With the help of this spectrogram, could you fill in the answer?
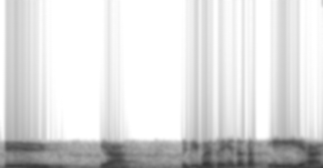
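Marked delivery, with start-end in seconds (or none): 0.0-0.2 U pronounced "ee" through pushed-out, rounded lips; loud ü sound for U; Mandarin ü. Shown as a demonstration. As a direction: pout forward and say "ee" for U. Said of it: "tapi bacanya I".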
